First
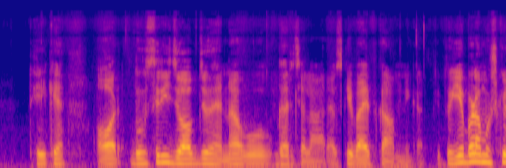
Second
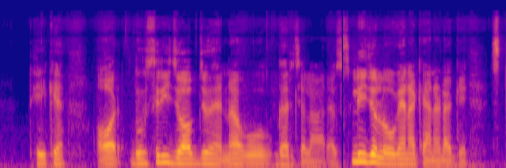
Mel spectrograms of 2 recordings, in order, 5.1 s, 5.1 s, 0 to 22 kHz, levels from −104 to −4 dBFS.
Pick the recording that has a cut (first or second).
second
